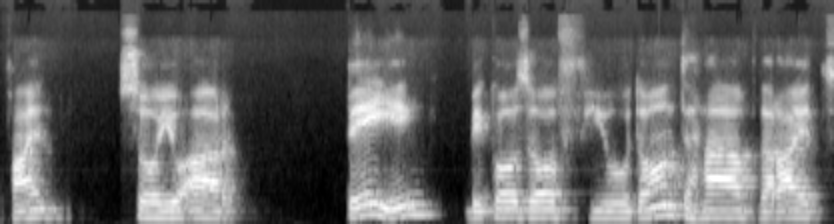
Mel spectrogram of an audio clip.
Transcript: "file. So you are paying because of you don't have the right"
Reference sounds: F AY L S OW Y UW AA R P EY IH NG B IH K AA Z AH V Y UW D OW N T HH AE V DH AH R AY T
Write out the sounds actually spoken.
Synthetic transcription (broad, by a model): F AY L S OW Y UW AA R P EY IH NG B IH K AA Z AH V Y UW D OW N T HH AE V DH AH R AY T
